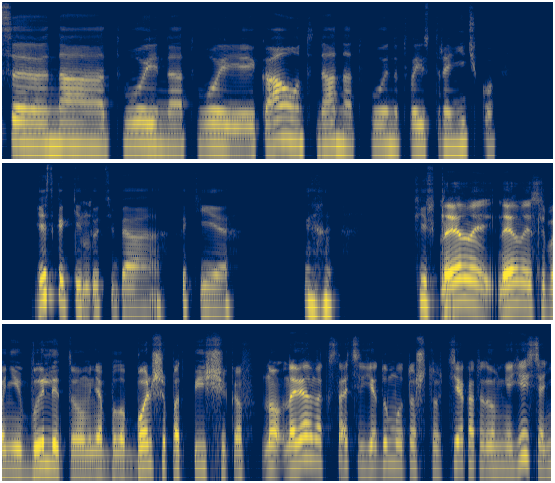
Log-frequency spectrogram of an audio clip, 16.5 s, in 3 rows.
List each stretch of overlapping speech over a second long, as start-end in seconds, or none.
none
